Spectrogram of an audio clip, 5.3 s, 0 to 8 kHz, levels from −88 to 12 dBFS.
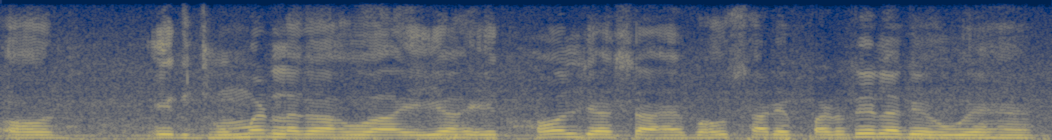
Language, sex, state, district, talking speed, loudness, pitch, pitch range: Hindi, male, Gujarat, Valsad, 195 wpm, -13 LUFS, 170 Hz, 160-175 Hz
